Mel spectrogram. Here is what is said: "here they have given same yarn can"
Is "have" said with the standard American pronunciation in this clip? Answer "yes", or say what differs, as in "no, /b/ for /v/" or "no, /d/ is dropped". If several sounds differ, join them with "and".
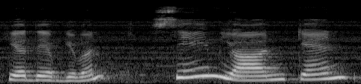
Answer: no, /p/ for /v/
